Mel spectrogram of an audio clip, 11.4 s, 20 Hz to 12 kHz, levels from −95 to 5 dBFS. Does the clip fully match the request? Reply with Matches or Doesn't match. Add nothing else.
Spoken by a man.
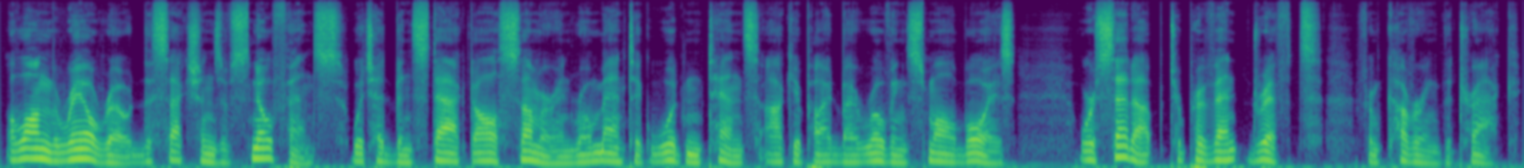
Matches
